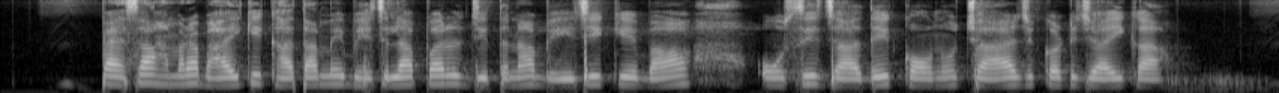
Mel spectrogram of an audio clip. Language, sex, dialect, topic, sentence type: Bhojpuri, female, Southern / Standard, banking, question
